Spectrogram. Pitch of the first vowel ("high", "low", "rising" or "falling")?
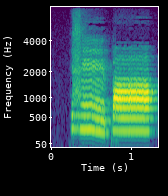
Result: falling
